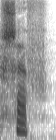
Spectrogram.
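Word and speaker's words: chef: Причем вот здесь важно отметить, что пишется оно C-H-E-F, но читается шеф. По правилам чтения во французском.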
